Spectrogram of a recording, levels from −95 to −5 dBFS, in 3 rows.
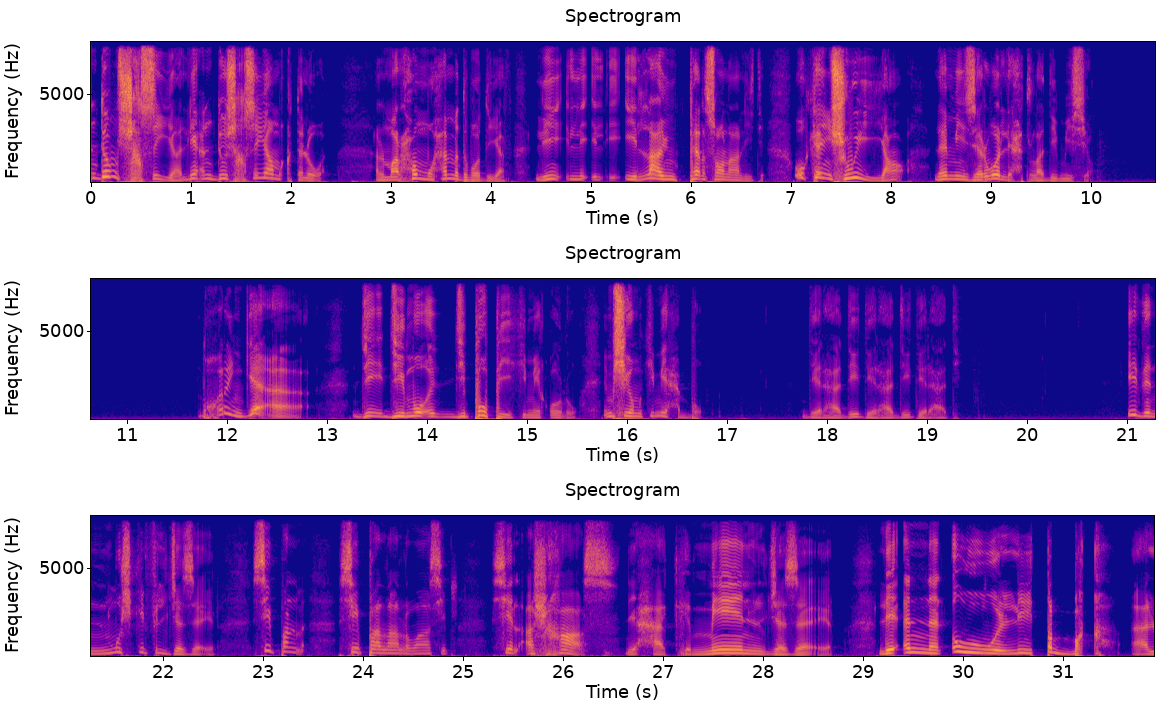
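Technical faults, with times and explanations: No technical faults can be heard anywhere in the clip. Nothing in the audio calls for a time or an explanation.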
